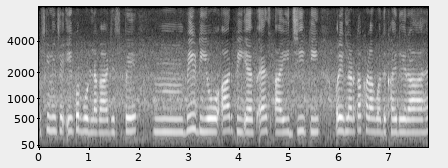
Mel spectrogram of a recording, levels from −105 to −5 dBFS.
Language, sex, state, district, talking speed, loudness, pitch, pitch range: Hindi, female, Uttar Pradesh, Gorakhpur, 215 wpm, -15 LUFS, 250 Hz, 245-265 Hz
